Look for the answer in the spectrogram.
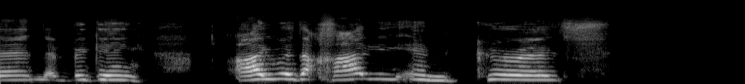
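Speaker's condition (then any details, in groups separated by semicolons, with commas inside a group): Cerebral palsy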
